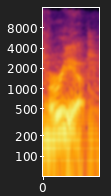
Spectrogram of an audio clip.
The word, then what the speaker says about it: Maria: Her name is written, of course, is pronounced Maria.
